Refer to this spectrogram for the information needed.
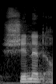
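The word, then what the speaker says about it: Sinéad: mein erster Song ist Shinnet O'Connor und ja, die wird wirklich Shinnet ausgesprochen. Ich habe es extra nachgeguckt.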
